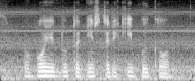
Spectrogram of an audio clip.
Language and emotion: Russian, neutral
